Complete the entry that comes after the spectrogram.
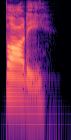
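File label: "body", US English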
